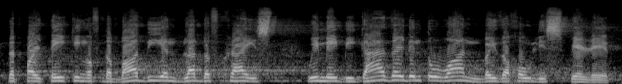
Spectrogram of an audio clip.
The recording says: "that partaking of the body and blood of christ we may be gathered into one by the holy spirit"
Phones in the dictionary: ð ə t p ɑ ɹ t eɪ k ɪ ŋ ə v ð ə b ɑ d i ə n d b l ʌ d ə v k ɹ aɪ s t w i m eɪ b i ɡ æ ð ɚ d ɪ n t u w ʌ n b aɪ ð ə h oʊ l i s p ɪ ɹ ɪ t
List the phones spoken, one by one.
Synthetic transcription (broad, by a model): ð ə t p ɑ ɹ t eɪ k ɪ ŋ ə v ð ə b ɑ d i ə n d b l ʌ d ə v k ɹ aɪ s t w i m eɪ b i ɡ æ ð ɚ d ɪ n t u w ʌ n b aɪ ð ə h oʊ l i s p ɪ ɹ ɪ t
